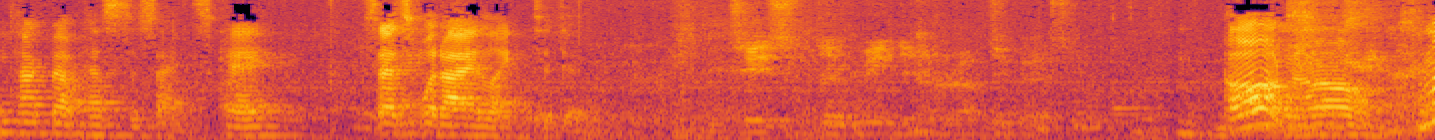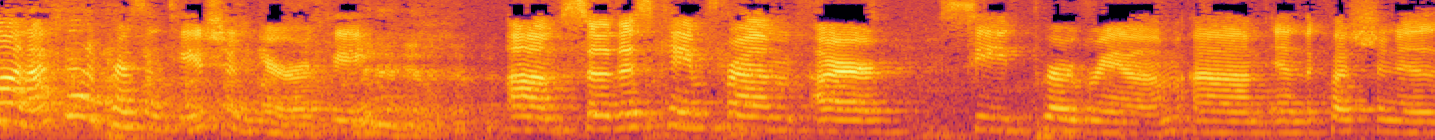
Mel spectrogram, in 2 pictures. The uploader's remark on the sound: The audio from the Helena Montana Medical Growers Assocation Cannabis Symposium that I went.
